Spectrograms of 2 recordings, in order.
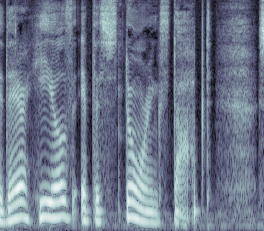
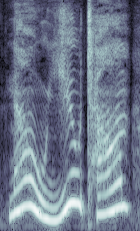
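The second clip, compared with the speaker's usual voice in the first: higher, pleading scared voice; frightened; 10 semitones higher, 4 dB louder, slower than usual. Acted. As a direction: beg him in panic. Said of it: "in an agony of fright".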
